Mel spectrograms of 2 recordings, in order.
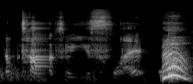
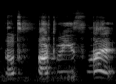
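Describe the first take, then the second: First: Starts low, jumps up on the last word; acted snub. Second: High, raised-voice brush-off, rising at the end; acted snub. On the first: Friend redoing the line to Jimmy, acted snub. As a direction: begin lower, then lift sharply into the insult. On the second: Friend reading Jimmy a catchphrase line, acted snub. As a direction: snap it out higher and louder, as a line read.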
